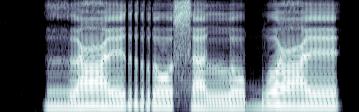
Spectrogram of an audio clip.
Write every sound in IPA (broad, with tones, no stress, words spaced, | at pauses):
ɦə˩˥ʕɛ˩˥ rɔ˧ sa˧lːɔ˥˨ bɔ˥˨ʕɛ˧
